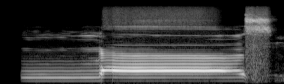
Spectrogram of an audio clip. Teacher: دوسرا نون کے اوپر شد آ گئی تو غنہ کریں گے۔ تیسرا نون کے بعد الف آ گیا تو حروف مدہ ہے لمبا کریں گے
